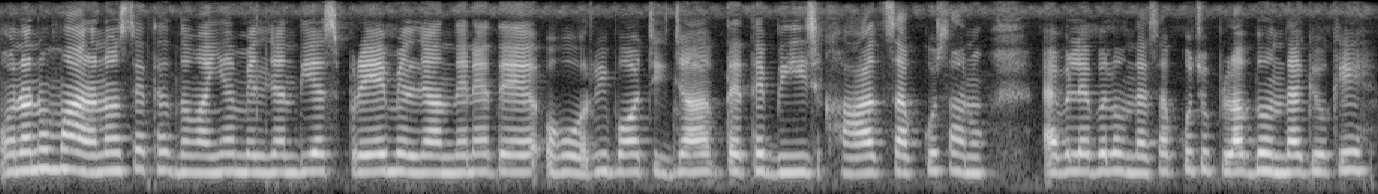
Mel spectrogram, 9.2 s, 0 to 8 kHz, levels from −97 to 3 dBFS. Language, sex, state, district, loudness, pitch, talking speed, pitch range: Punjabi, female, Punjab, Kapurthala, -16 LUFS, 235 Hz, 200 wpm, 230-245 Hz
